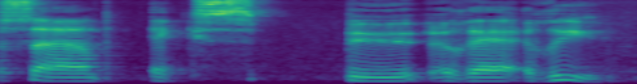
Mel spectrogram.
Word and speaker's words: Saint-Exupéry: Antoine de Saint-Exupéry.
